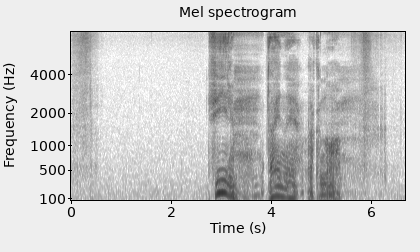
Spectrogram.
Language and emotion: Russian, sad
